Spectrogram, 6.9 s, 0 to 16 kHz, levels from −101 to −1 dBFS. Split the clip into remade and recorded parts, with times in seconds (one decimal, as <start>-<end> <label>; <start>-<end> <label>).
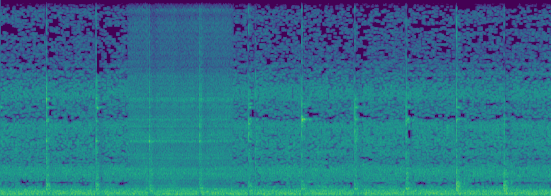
0.0-1.6 recorded; 1.6-2.9 remade; 2.9-6.9 recorded

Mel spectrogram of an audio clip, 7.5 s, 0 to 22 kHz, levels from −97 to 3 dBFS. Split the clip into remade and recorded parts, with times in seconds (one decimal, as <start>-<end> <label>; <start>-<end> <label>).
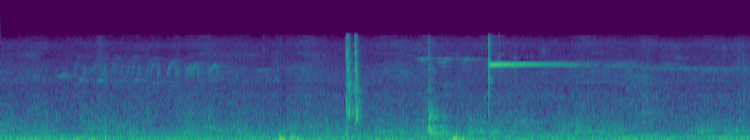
0.0-7.5 recorded

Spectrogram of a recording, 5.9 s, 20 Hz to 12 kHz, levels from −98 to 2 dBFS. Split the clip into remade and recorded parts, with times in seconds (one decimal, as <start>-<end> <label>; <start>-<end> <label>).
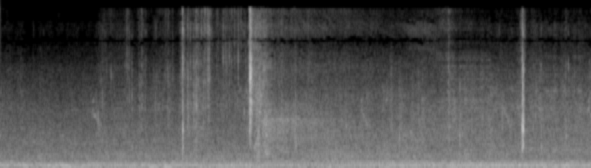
0.0-4.4 recorded; 4.4-4.9 remade; 4.9-5.9 recorded

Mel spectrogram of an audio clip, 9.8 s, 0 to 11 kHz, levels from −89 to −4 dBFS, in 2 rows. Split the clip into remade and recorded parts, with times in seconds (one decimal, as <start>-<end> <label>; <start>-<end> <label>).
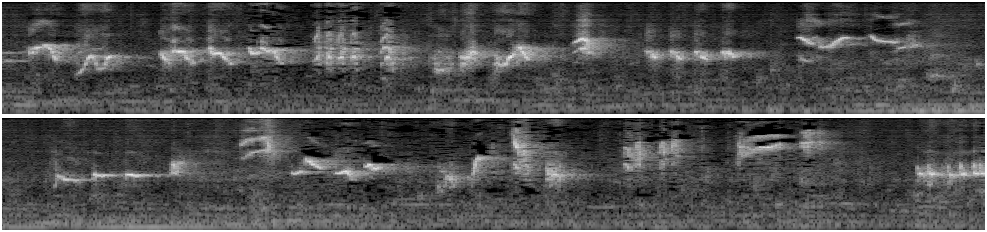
0.0-1.2 remade; 1.2-2.0 recorded; 2.0-6.4 remade; 6.4-9.0 recorded; 9.0-9.8 remade

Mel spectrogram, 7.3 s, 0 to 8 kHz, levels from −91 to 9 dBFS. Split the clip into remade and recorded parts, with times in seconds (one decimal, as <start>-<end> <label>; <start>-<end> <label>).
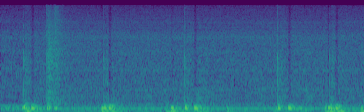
0.0-0.5 remade; 0.5-7.3 recorded

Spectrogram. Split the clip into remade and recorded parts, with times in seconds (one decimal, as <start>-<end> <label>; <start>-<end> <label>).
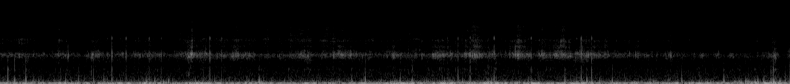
0.0-3.0 recorded; 3.0-4.3 remade; 4.3-7.9 recorded

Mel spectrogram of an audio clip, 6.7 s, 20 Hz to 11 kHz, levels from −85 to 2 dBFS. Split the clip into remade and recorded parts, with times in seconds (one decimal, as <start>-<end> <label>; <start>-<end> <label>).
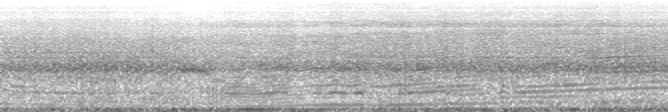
0.0-3.6 recorded; 3.6-4.1 remade; 4.1-5.1 recorded; 5.1-5.6 remade; 5.6-6.7 recorded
